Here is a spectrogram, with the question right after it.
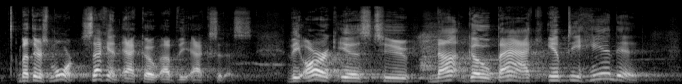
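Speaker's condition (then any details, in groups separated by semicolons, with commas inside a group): No condition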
